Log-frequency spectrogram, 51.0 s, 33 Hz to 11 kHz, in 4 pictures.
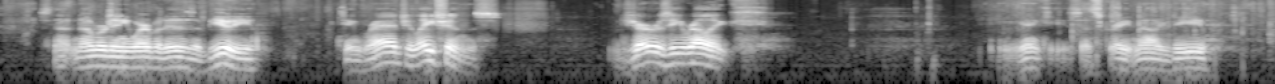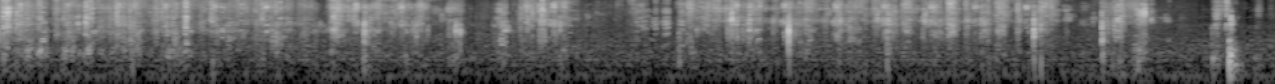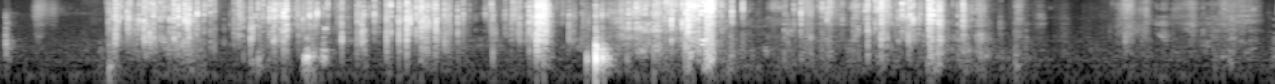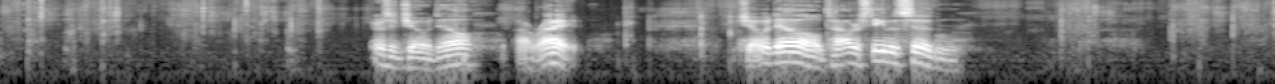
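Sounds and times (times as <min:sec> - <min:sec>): cards rustling: 0:09.8 - 0:36.0, 0:36.6 - 0:43.4, 0:48.1 - 0:51.0
foil wrapper tearing and crinkling: 0:10.0 - 0:24.4, 0:26.6 - 0:35.6, 0:36.7 - 0:42.0, 0:48.2 - 0:51.0.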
